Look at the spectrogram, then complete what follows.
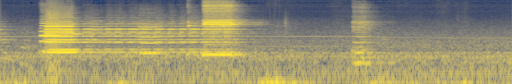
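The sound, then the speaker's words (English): Car horns honk three times in quick succession: two loud, sustained blasts followed by a shorter, softer toot, with a faint steady hum and no talking in between. “how come we're not getting honks on those?”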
